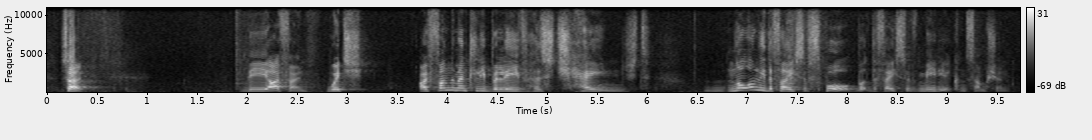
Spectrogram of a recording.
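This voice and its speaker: A high-pitched man with an English accent talks at a fairly slow pace, taking long, frequent pauses. His pitch swings very widely and his loudness varies a lot. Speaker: conference speaker, digital strategy director. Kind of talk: conference presentation. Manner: some hesitations and restarts.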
